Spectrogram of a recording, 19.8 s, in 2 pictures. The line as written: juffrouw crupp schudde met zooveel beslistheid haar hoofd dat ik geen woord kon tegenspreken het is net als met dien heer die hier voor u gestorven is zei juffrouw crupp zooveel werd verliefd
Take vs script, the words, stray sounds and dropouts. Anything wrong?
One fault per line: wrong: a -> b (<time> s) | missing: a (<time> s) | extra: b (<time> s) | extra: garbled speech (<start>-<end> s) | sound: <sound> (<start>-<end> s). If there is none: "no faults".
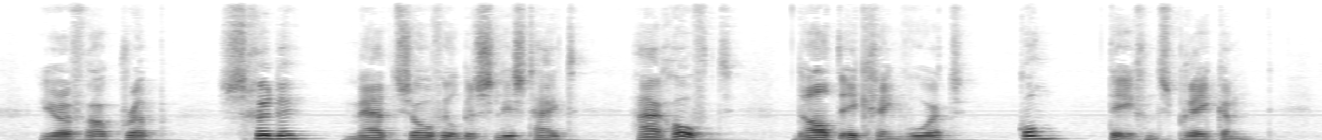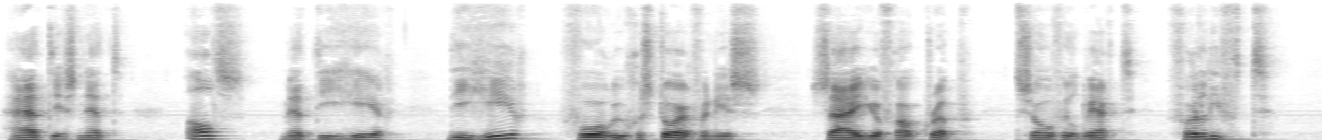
no faults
